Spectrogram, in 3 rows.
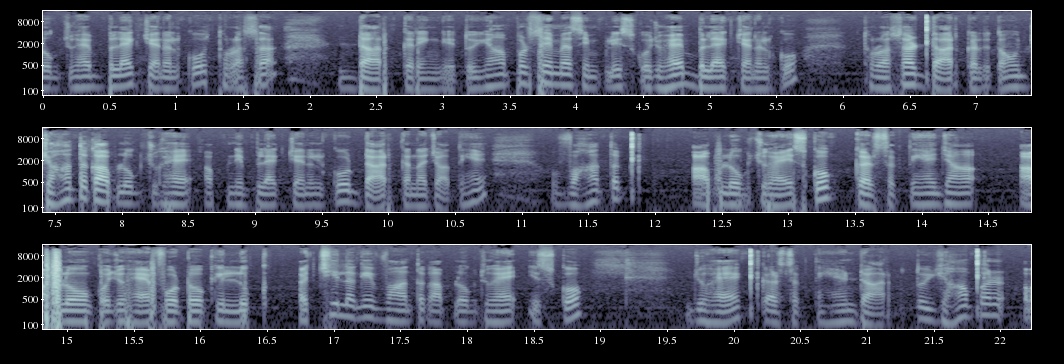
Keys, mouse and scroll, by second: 6.7-7.7 drag, 11.8-13.2 drag, 20.2 click.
